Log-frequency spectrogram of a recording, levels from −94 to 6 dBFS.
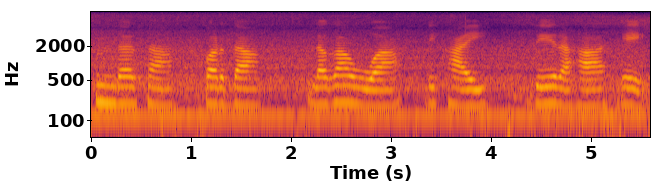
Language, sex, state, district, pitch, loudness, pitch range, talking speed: Hindi, female, Madhya Pradesh, Dhar, 185 Hz, -17 LUFS, 175-195 Hz, 95 wpm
